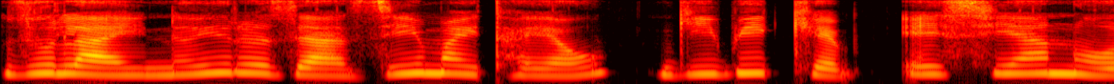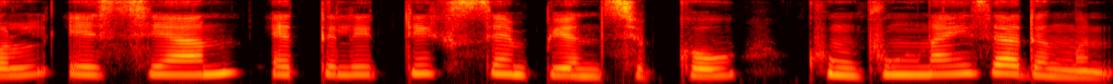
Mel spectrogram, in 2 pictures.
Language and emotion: Bodo, neutral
